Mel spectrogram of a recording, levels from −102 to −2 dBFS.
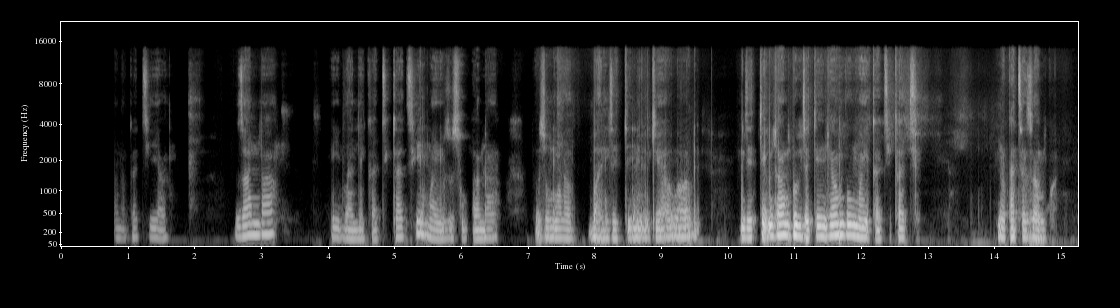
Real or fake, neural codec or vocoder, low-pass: fake; codec, 32 kHz, 1.9 kbps, SNAC; 14.4 kHz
